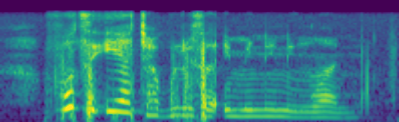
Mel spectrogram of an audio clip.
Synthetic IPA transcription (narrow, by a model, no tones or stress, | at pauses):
futʰiʔijad̥ʒ̥ʱaɓulisaʔimininiŋwaːni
